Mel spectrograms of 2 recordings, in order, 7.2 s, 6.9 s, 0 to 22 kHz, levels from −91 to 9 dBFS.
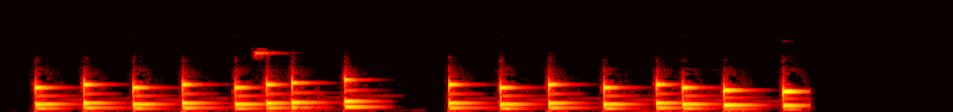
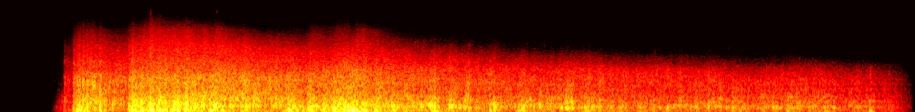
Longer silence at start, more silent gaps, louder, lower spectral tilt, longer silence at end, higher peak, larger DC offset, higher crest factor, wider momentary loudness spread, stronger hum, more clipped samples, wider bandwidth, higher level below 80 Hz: second, 0.25 s vs 0.45 s; first, 3.20-3.30 s vs none; second, -26 LUFS vs -16 LUFS; second, -8 dB/octave vs -9.5 dB/octave; first, 1.1 s vs 0.3 s; second, -8 dBFS vs 0 dBFS; neither; about the same, 18 dB vs 16 dB; second, 4 LU vs 18 LU; neither; neither; second, 3.8 kHz vs 7.2 kHz; second, -60 dBFS vs -22 dBFS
